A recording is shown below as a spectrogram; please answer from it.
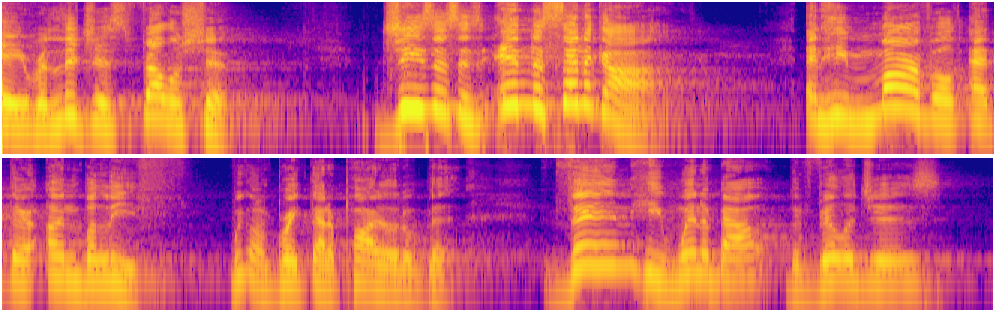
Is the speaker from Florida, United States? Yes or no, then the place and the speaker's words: no; Paterson, New Jersey, United States; moved away; also born or lived in North Carolina; I grew up in Patterson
